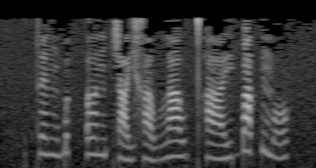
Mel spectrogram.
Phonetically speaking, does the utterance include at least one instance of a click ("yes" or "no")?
no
